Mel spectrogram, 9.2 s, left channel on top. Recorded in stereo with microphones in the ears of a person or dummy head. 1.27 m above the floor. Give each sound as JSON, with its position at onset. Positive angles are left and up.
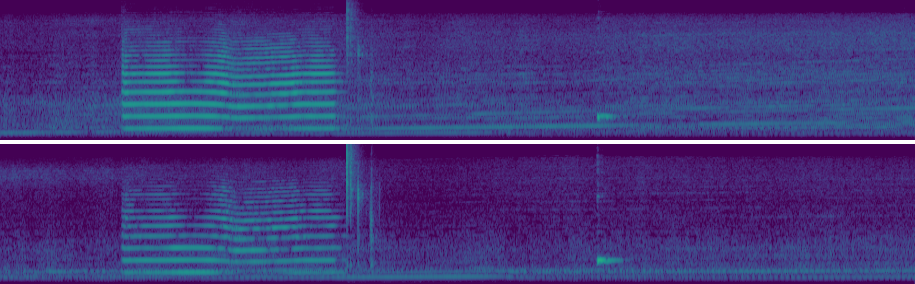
{"t": 1.2, "sound": "a trumpet", "side_deg": 75, "distance_m": 1.6}
{"t": 3.5, "sound": "crushing", "side_deg": -45, "distance_m": 0.7}
{"t": 6.0, "sound": "a cowbell", "side_deg": -45, "distance_m": 1.1}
